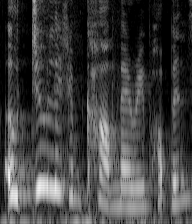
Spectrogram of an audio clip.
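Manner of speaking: put-on high, loud coaxing girl's voice; pleading girl. Sister pleading with the nanny for her brother. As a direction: coax the nanny on his behalf. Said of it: "said Jane".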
